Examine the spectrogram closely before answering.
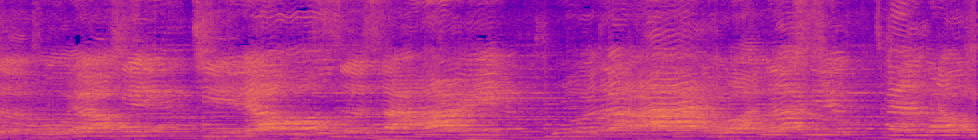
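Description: A group of young children singing together in unison, with an instrumental accompaniment playing held bass notes under them.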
